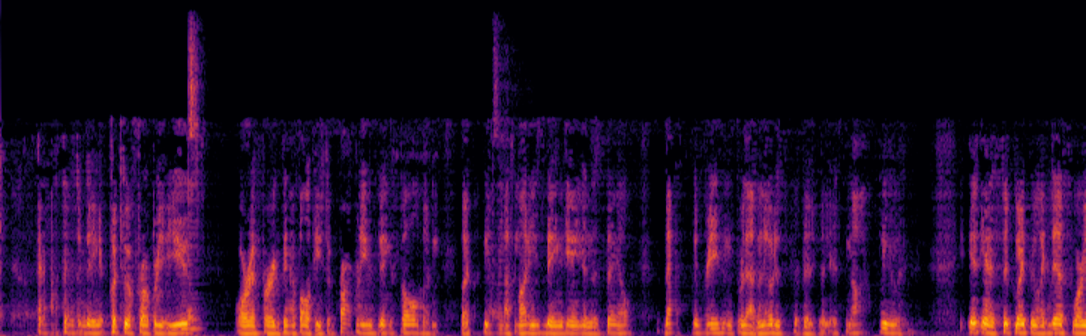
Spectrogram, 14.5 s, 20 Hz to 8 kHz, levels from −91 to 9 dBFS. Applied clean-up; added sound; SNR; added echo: neural mask model DeepFilterNet 3.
